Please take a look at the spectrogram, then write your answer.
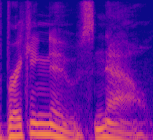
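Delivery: slow, low, grave anchor voice; news reporter. Retold or imitated. Host mimics a TV reporter breaking news, slow and low. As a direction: announce it like a serious TV anchor. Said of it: "a news reporter comes on and says".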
